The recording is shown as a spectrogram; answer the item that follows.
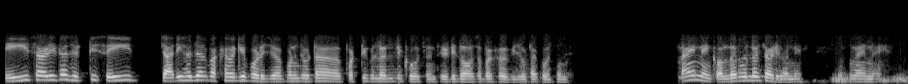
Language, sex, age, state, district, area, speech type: Odia, male, 18-30, Odisha, Puri, urban, conversation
